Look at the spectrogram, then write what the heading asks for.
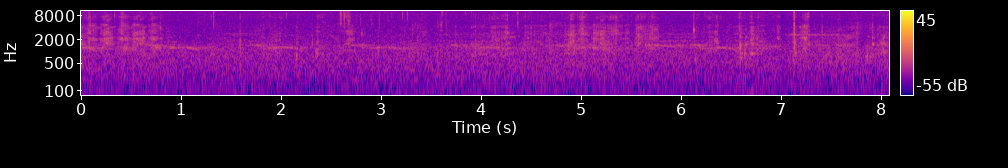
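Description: Faint wavering bird calls, repeated several times over a steady low hiss, with a few light clicks near the end.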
